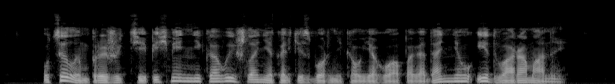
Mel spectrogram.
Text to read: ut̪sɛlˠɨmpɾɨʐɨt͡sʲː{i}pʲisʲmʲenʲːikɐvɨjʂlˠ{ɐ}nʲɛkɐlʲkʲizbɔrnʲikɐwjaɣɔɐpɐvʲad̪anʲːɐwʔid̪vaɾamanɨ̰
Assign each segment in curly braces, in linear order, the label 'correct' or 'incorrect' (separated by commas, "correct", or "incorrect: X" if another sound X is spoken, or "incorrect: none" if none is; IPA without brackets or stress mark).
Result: correct, correct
